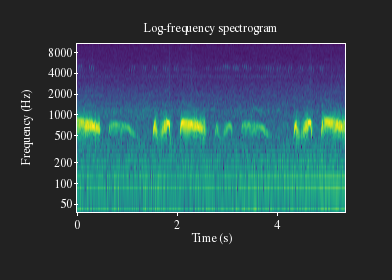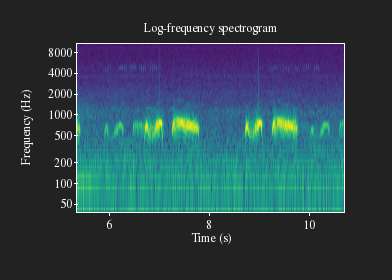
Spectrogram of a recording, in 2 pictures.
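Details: Spotted dove at a decoy lure where a wild bird was caught, singing repeated coo phrases: short bent notes, a quick double note and a long steady coo, each phrase recurring roughly every two and a half seconds, low hum in background.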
